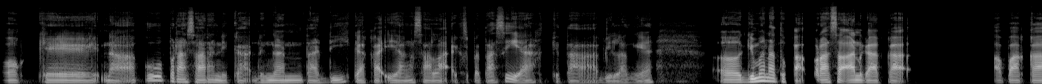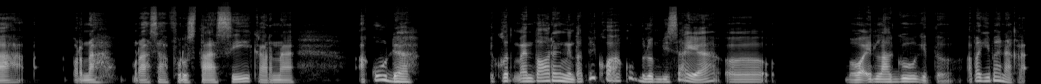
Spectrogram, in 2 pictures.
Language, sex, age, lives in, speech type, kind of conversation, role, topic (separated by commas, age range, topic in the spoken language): Indonesian, male, 30-34, Indonesia, conversation, podcast, host, Bagaimana cara menjadi mentee yang proaktif?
